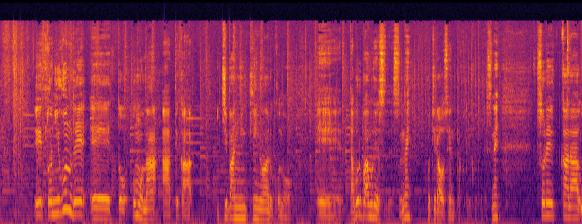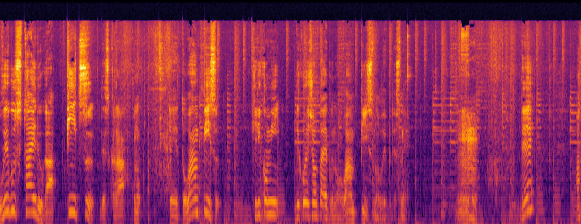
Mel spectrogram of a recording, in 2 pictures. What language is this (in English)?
Japanese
